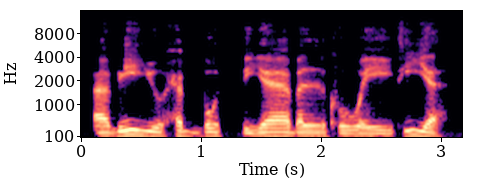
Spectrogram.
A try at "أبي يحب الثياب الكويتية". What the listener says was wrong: ليس كويتية. الكويتية. نعم.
